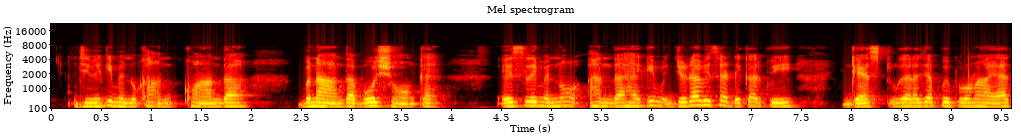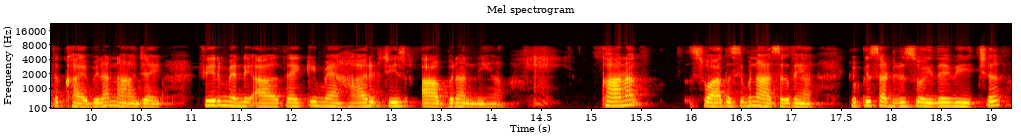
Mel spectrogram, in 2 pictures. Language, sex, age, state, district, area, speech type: Punjabi, female, 60+, Punjab, Amritsar, urban, spontaneous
